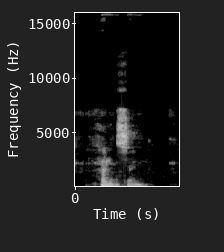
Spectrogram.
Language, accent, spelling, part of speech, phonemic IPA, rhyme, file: English, Southern England, fencing, noun / verb, /ˈfɛnsɪŋ/, -ɛnsɪŋ, LL-Q1860 (eng)-fencing.wav
- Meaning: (noun) The art or sport of duelling with swords, especially with the 17th- to 18th-century European dueling swords and the practice weapons descended from them (sport fencing)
